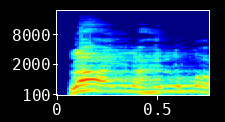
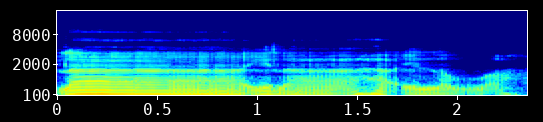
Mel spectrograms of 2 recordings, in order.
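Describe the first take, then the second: First: It is said loudly and hurriedly. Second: It is said softly and slowly. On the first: The dying person is being pushed and forced. The speaker calls it wrong. "kalau kita ngomong dari jarak jauh kan kenceng gitu" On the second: The dying person feels calm and unforced. The speaker calls it right. "Karena kita mengucapkan dengan lemah, lemah lembut"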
